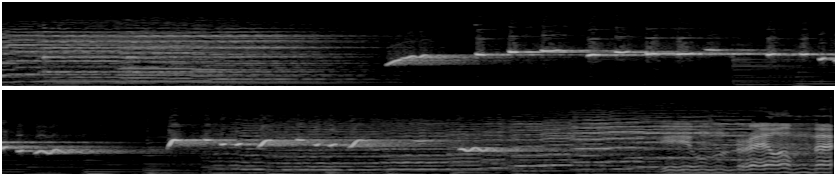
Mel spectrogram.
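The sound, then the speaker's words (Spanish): A person whistles a song, a brooding prisoner's tune: a bright, clear melody of held and sliding notes that enters after a few seconds of instrumental backing and carries on over it. “un reo meditabundo va silbando esta canción”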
